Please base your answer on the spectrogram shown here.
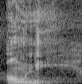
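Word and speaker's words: עֳנִי: In the Hebrew, this is a word that's pronounced oni. Oni.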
